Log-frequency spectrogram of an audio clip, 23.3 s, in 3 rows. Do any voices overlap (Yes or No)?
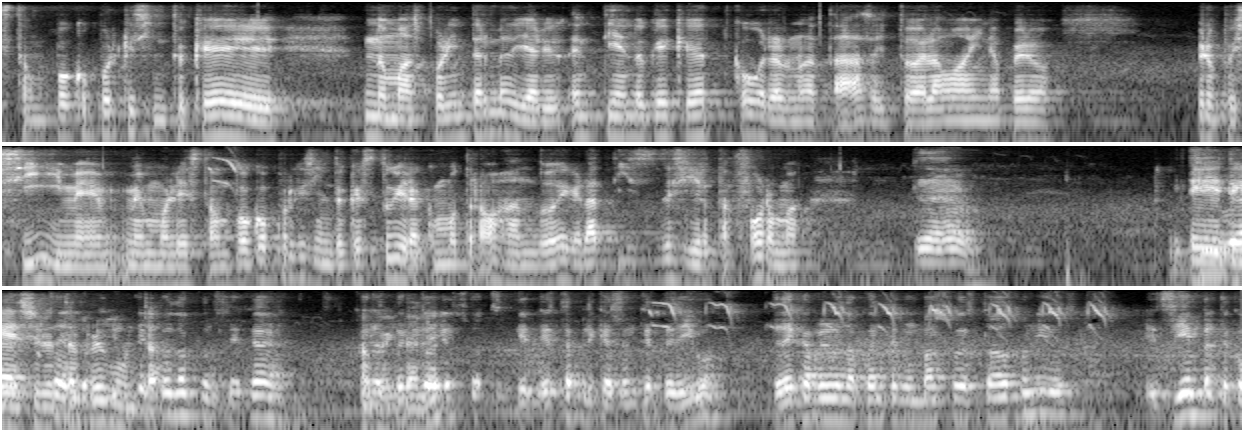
Yes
